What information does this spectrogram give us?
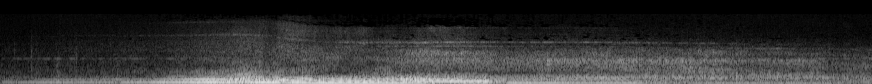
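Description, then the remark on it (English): The Diesel Max high-speed car roars past on a test run in a single loud whoosh, its engine whine sliding down in pitch as it goes, then trailing off into a steady fading drone of support vehicles struggling to keep up with it. “You hear it whoosh past, and then the noises afterwards are actually the support vehicles struggling to keep up with it.”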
